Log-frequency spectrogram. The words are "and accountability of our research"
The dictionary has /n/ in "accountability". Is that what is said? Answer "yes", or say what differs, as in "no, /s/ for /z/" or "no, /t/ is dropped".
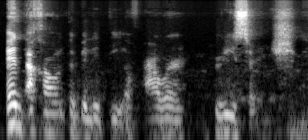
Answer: yes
